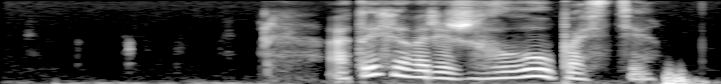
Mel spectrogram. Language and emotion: Russian, neutral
